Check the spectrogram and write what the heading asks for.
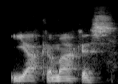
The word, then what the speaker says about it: Giakoumakis: sort of campaigning for Giakoumakis, is that the right pronunciation? Apparently so.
